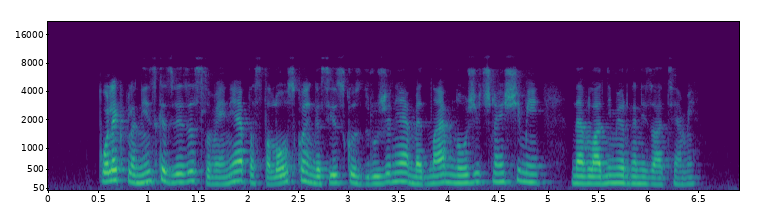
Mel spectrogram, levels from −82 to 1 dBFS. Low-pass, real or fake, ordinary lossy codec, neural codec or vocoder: 7.2 kHz; real; Opus, 24 kbps; none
